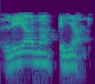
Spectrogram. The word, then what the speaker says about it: Leana Kayali: Leona, I'm sorry I mispronounced your name. It is Dr. Leana Kayali.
